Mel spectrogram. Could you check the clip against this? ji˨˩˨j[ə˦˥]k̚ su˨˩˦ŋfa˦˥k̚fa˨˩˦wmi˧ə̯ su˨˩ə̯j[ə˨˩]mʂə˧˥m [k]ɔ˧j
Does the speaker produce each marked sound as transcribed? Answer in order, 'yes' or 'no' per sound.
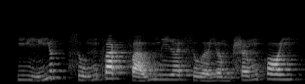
yes, yes, yes

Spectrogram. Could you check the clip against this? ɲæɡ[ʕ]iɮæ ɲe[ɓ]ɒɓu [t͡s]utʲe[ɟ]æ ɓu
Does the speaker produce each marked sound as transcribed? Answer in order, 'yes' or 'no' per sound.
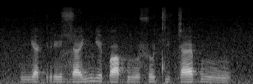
no, yes, no, no

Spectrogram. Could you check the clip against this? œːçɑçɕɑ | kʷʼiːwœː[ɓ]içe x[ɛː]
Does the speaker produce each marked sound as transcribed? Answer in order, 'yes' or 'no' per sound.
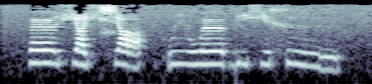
yes, no

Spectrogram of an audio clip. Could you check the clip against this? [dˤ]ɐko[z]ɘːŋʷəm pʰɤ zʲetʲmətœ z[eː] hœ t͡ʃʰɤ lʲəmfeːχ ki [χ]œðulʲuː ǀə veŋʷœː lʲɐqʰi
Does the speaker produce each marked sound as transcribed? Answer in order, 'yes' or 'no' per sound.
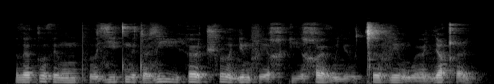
no, no, no, yes

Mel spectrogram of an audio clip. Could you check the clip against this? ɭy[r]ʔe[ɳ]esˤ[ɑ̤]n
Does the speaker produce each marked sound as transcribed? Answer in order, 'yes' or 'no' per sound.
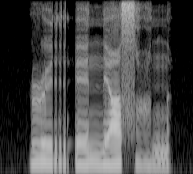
yes, no, yes

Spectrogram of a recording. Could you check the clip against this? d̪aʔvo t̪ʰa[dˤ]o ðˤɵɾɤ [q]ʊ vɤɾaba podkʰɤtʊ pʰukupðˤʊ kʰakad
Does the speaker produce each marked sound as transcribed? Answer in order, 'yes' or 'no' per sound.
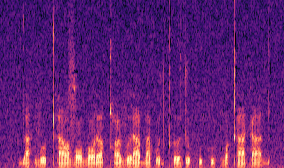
no, no

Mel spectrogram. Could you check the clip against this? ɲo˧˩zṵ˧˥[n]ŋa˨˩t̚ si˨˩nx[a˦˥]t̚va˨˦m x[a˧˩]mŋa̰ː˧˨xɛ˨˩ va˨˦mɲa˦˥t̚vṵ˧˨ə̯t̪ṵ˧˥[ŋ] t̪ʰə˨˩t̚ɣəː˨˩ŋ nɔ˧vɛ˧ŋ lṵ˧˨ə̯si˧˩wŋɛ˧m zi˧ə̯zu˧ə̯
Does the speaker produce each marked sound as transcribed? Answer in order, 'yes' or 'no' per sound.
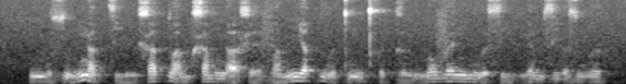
yes, yes, no, yes

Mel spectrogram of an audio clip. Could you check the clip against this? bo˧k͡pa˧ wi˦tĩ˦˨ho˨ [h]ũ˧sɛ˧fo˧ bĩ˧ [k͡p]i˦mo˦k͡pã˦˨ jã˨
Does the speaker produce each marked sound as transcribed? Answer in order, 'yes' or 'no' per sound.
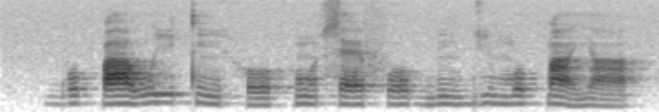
yes, no

